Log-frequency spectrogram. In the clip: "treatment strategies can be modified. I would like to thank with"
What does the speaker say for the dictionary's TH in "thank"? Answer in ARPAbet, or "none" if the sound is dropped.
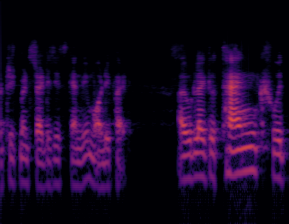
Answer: T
